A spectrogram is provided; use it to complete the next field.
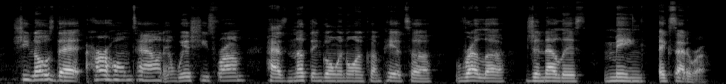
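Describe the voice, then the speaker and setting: Speaking at a moderate pace with hardly any pauses, a woman with a New York accent sounds animated, her pitch fairly low. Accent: New York City accent, recognizable. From New York City, Brooklyn. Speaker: reality TV recap content creator. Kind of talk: casual commentary recap.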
